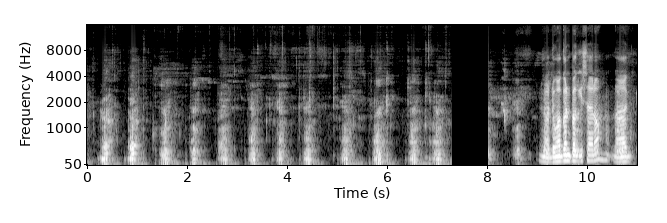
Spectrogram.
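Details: Domestic sow during farrowing, giving birth to a litter of ten piglets while being cared for by a pig raiser: steady rhythmic low grunts about every half second, then a brief pause and a louder burst of harsh squealing near the end.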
